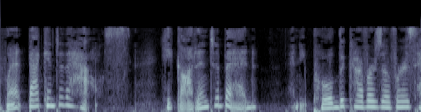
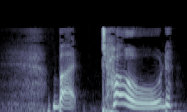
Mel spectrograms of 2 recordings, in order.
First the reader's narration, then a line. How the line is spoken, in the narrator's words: cried Frog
